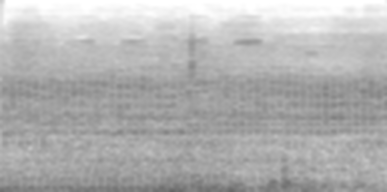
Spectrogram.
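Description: A farm engine pumps water from a stream in rural Baggao, Cagayan, Philippines, with a steady, close, low chugging rumble and no talk over it.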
